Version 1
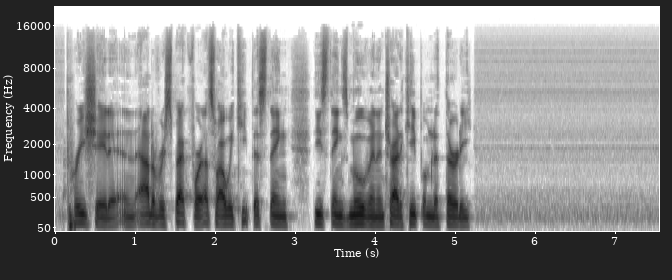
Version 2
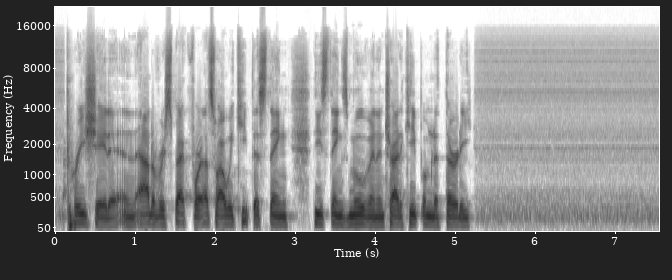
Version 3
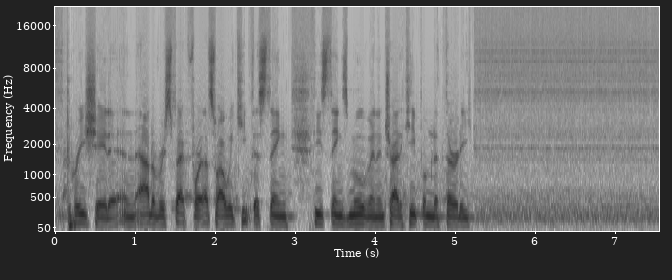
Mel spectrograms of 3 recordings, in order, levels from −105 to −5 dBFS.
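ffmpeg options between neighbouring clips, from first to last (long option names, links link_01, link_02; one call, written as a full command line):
ffmpeg -i in.wav -filter_complex "[0:a]asplit=2[link_01][link_02];[link_02]asoftclip=type=tanh:threshold=-22.5dB,volume=-5dB[link_03];[link_01][link_03]amix=inputs=2:normalize=0,acompressor=threshold=-34dB:ratio=2" out.wav
ffmpeg -i in.wav -af "aeval=exprs='val(0)+0.5*0.0126*sgn(val(0))':channel_layout=same,crystalizer=i=1:c=0" out.wav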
